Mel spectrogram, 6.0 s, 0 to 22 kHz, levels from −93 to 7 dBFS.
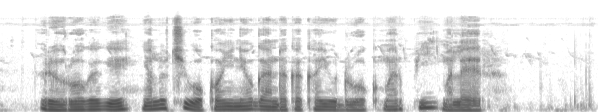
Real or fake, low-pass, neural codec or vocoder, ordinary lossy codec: real; 14.4 kHz; none; none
